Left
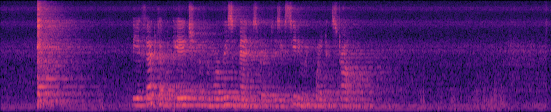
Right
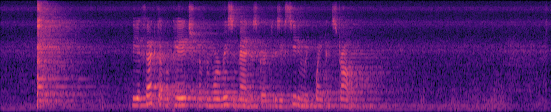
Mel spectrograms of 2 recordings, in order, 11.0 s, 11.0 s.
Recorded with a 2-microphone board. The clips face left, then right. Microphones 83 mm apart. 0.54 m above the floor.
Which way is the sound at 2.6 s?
35° right (ahead or behind).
